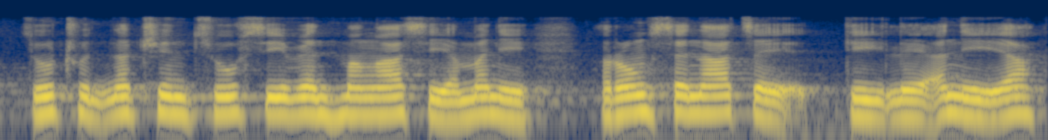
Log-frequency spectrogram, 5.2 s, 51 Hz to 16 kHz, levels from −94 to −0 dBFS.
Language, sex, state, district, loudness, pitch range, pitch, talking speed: Mizo, male, Mizoram, Aizawl, -14 LUFS, 135-155 Hz, 150 Hz, 185 wpm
